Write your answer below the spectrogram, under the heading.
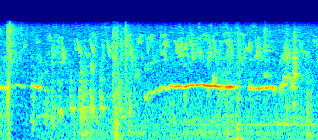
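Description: A female bare-faced curassow gives a thin, steady, high whistle, a brief one then a longer drawn-out note, over rustling and flapping noises.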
